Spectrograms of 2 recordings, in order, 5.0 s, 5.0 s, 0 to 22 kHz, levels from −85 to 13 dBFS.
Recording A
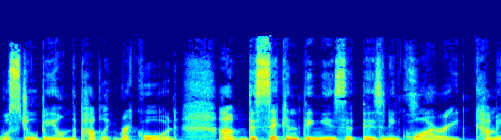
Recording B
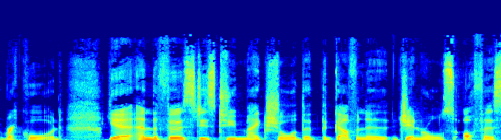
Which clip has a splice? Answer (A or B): B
